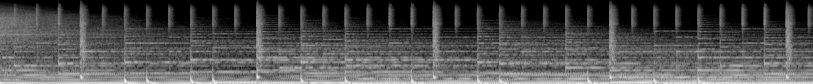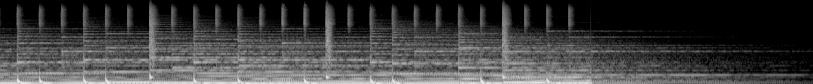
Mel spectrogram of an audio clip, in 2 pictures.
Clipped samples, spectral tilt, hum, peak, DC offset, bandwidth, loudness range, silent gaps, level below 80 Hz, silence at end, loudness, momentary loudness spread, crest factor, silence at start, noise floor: under 0.1%; -5.5 dB/octave; none; 0 dBFS; under 0.1%; 17 kHz; 2 LU; none; -14 dBFS; 1.1 s; -14 LUFS; 4 LU; 12 dB; 0 s; -46 dBFS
